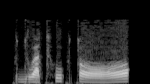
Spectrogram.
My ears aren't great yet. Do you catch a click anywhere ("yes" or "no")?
no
